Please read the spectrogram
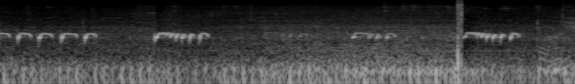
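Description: An animal calling in quick strings of short chirps, about seven a second, coming in several bursts, with one sharp snap about four and a half seconds in.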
